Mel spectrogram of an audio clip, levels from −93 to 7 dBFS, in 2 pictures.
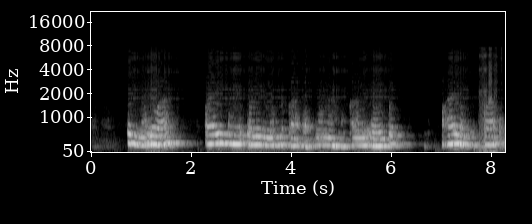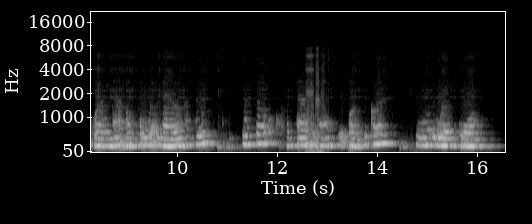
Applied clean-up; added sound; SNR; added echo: neural separator model SepFormer DNS4.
